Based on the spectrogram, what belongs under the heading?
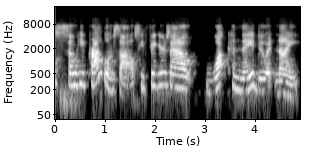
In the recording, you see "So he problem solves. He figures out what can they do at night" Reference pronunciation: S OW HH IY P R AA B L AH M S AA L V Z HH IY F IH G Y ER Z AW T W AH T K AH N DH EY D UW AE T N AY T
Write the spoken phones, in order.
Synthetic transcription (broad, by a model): S OW IY P R AA B L AH M S AA L V Z HH IY F IH G Y ER Z AW T W AH T K AH N DH EY D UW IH T N AY T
